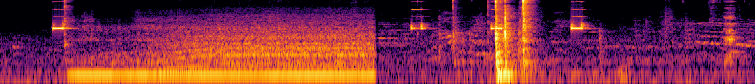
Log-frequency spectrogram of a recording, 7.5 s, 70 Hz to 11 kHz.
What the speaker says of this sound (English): You can melt the butter in the microwave for 1 minute.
